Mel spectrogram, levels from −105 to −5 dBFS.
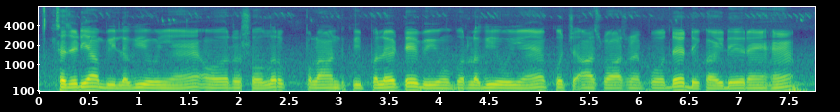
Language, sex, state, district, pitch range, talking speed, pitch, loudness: Hindi, male, Rajasthan, Bikaner, 100-110 Hz, 175 wpm, 105 Hz, -20 LUFS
